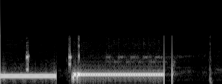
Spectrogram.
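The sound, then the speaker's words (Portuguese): Telephone line tones sound while a call is being transferred: a steady tone, a brief break, then a longer steady tone, ending with a couple of short clicks. “Aí agora a senhora aguarda só um instante em linha que eu já estou transferindo a ligação, tá?”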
